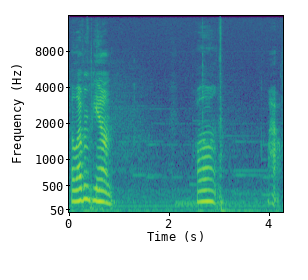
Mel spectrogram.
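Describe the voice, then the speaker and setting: With a steady mid-range voice and drawn-out words, the woman livestreamer chats with her audience over soft background music, the audio sounding dull. She hosts a book club and answers comments in a giggly, hesitant, rambling style.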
